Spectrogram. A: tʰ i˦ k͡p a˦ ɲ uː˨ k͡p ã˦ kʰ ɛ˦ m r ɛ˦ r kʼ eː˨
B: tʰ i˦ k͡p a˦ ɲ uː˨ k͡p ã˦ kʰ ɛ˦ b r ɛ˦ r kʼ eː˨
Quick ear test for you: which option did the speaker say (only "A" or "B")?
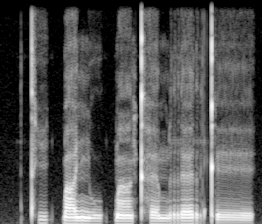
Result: A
